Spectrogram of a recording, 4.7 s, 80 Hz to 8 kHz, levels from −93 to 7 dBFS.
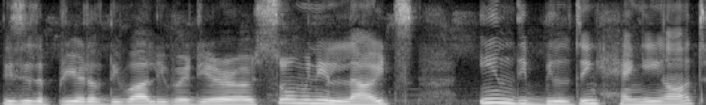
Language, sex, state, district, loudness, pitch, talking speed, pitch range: English, female, Nagaland, Dimapur, -15 LUFS, 200 Hz, 205 wpm, 185-225 Hz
